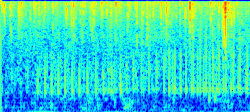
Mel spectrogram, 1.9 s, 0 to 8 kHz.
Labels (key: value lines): label: biophony, rattle response
recorder: SoundTrap 500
